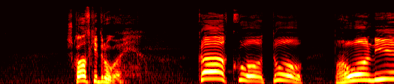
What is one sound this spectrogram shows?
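A man speaks close by with animation.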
